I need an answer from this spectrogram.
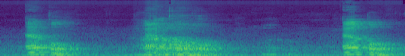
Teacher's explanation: jadi huruf qaf ini kalau disukun dia bukan ake tapi ditebalkan ya.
